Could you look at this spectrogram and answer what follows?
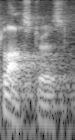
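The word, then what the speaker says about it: Plaisterers: says placer is on the paper but we pronounce it plasterers particular thanks go to frontier agriculture thank you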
